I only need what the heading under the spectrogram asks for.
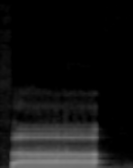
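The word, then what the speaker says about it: ثاء: It is tha. You have to pronounce it without whistle. Tha. Touch your tongue with your upper teeth.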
